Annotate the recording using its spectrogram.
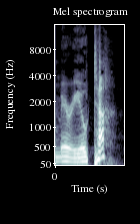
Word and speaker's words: Mariota: It is Marcus Mariota, as Mike Tirico likes to pronounce it, the correct Hawaiian pronunciation.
